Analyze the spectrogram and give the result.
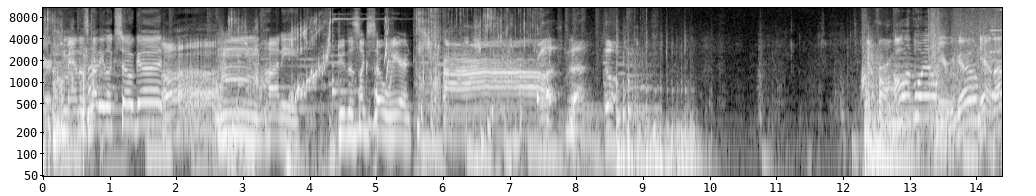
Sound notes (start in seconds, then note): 5.5 squirting; 7.5 gagging; 8.4 cup rumbling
